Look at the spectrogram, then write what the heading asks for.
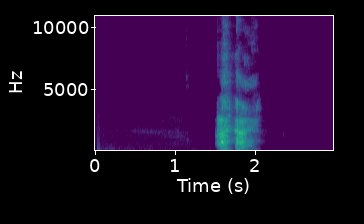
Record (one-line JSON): {"cough_length": "3.0 s", "cough_amplitude": 31979, "cough_signal_mean_std_ratio": 0.25, "survey_phase": "alpha (2021-03-01 to 2021-08-12)", "age": "18-44", "gender": "Male", "wearing_mask": "No", "symptom_none": true, "symptom_onset": "12 days", "smoker_status": "Never smoked", "respiratory_condition_asthma": false, "respiratory_condition_other": false, "recruitment_source": "REACT", "submission_delay": "2 days", "covid_test_result": "Negative", "covid_test_method": "RT-qPCR"}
